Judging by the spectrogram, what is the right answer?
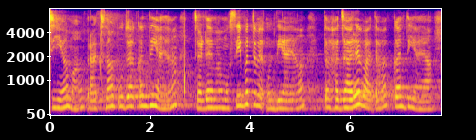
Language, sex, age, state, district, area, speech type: Sindhi, female, 18-30, Gujarat, Junagadh, rural, spontaneous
